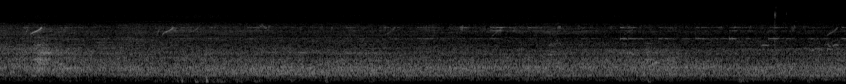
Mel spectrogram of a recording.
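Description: A distant train rumbles slowly closer on the tracks.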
